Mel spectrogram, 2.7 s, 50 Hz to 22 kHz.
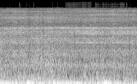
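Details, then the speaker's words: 1976 BMW 2002 carbureted four-cylinder, after valve adjustment and carburetor/timing tuning: deep, uneven, lumpy idle with wavering low rumble; rough idle that shouldn't be. Smooth when revved, with a slight miss somewhere. "Oops, see that rough idle, eh? Rough idle. It shouldn't be like that."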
